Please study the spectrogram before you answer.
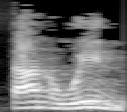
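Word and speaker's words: تنوين: অনেকে বলে তানবিন। তান উচ্চারণটা ভুল। তানউইন কারণ ওয়াও এর নিচে কাসরা আছে জ থাকলে এর উচ্চারণ হছে উই তানউইন তাহলে তানউইন যদি থাকে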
